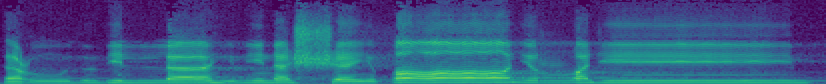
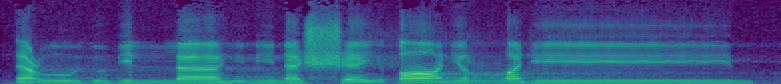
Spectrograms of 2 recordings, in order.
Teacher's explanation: Ta hecesini fazla çekiyor. · Shown in: first take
